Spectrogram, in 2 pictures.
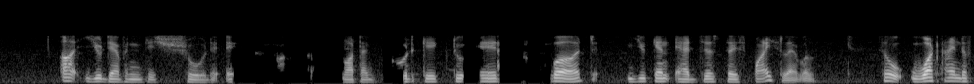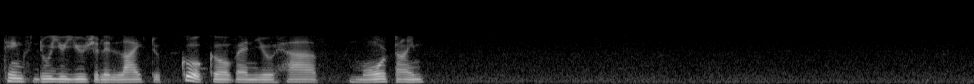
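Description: Speech suppressed in double talk first appears from 2.32 to 3.46 s, then from 3.89 to 4.07 s and from 4.63 to 4.84 s. The talker's speech sinks by about 40 dB, likely because the echo canceller mistook simultaneous talking for its own loudspeaker echo and turned everything down.

Other side's voice leaking through follows at 4.96 to 5.02 s. It is a short scrap of a second voice, well below the talker, likely residual loudspeaker echo that the canceller failed to remove from the microphone. Like the rest of the clip, it is heard within the narrow band below 4 kHz, which fits a G.711 call.

Suppression returns from 5.06 to 5.52 s. The same deep dip cuts the talker away again, likely the canceller reacting to the renewed overlap.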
